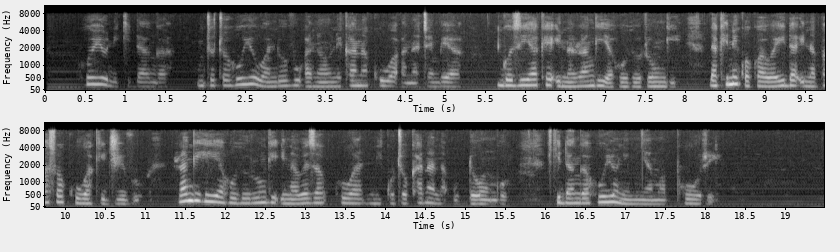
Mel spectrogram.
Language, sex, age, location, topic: Swahili, female, 18-24, Nairobi, government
